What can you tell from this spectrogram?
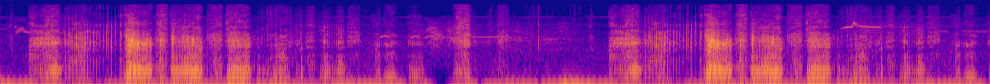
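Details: Dog giving a continuous run of deep, rough barks and growls, loud throughout with short pauses, and a brief high chirp near the end.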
